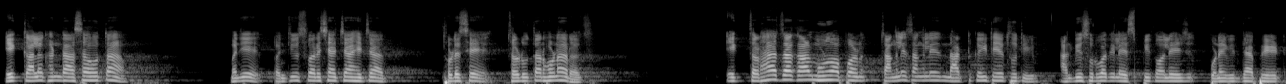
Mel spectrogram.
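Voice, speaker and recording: A middle-aged man gives a ceremonial speech as a college teacher, reminiscing and explaining in an oratorical way. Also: on the high side. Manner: explanatory, poses rhetorical questions and answers them. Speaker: college faculty member giving an inaugural speech. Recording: long hall reverb.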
